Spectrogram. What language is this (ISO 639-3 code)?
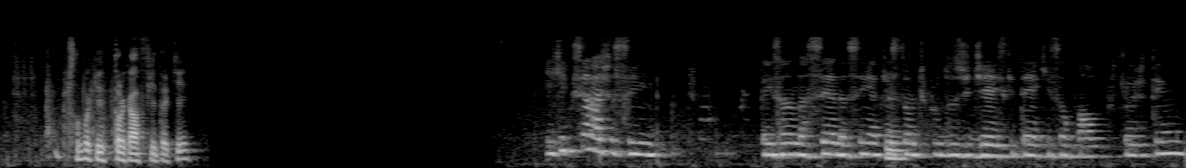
por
